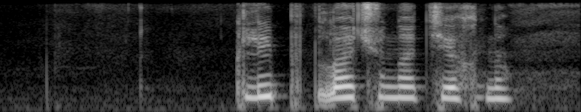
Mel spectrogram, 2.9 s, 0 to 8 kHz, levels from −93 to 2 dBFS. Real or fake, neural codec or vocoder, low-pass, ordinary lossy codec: real; none; 7.2 kHz; none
